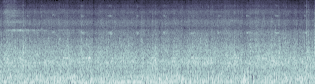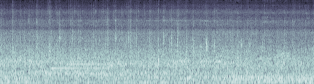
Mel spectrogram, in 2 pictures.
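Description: Kurobe Gorge Railway's narrow-gauge trolley train running: a steady rumble and rattle of the wheels on the rails and the car body, heard from inside an open-sided carriage.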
